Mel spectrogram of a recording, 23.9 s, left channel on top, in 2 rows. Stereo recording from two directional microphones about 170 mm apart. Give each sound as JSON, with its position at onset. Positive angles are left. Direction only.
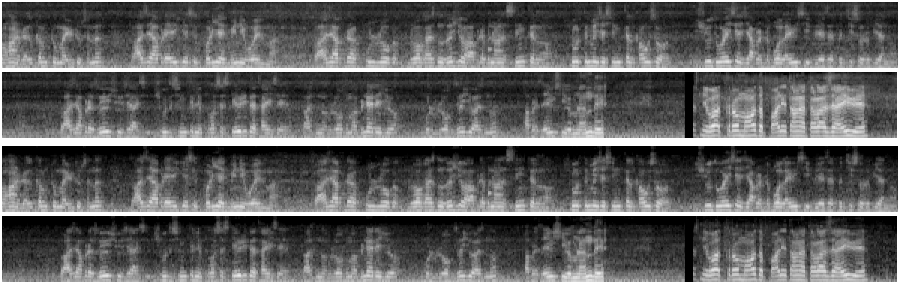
{"t": 0.0, "sound": "speech", "side_deg": 0}
{"t": 12.7, "sound": "speech", "side_deg": 0}
{"t": 18.0, "sound": "speech", "side_deg": -5}
{"t": 19.4, "sound": "speech", "side_deg": -55}
{"t": 19.7, "sound": "speech", "side_deg": -10}
{"t": 21.2, "sound": "speech", "side_deg": 5}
